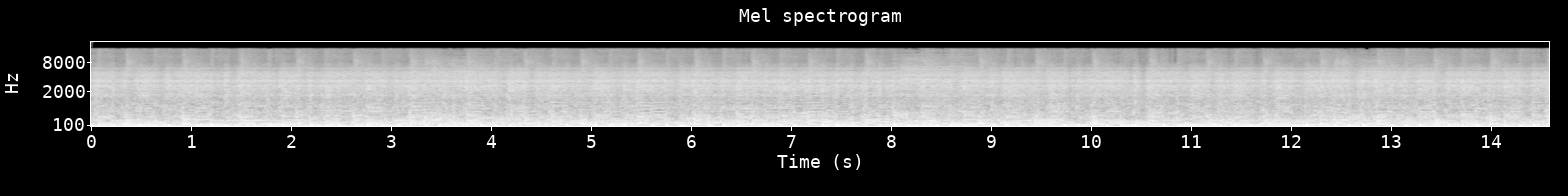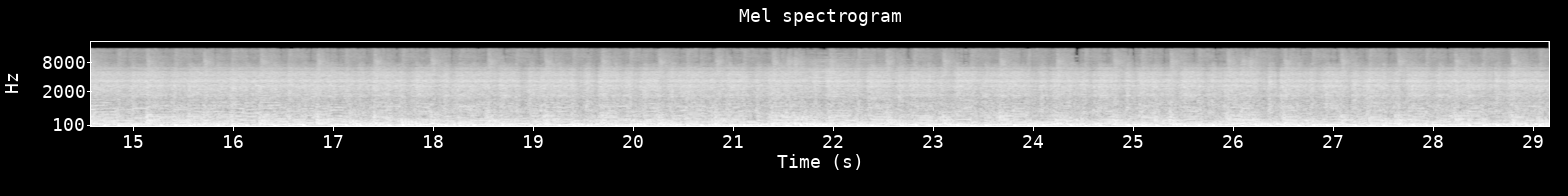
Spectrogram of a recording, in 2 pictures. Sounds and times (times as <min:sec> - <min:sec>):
Soundtrack music: 0:00.0 - 0:29.1.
